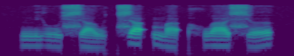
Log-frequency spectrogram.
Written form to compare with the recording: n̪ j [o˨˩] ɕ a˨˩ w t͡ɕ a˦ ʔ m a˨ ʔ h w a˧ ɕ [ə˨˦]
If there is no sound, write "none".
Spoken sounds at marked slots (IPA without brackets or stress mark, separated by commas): u˨˩, ə˨˦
